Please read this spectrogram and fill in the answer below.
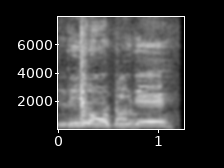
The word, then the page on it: longki: long.ki; Koro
